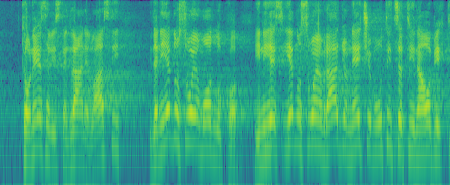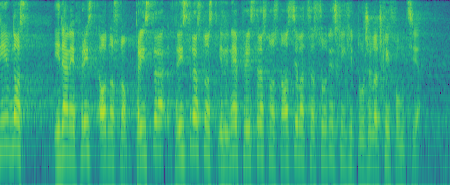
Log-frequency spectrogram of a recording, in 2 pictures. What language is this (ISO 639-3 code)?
srp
